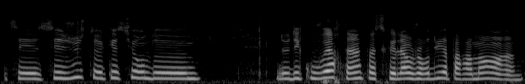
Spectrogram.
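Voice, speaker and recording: A woman's voice: high voice, level tone, moderate pace, a little mellow. Woman farmer giving a friendly plant tour. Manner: friendly, explains plants, dry humor. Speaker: farmer guiding a visit. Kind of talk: casual chat on a farm tour. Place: outdoors on a farm.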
